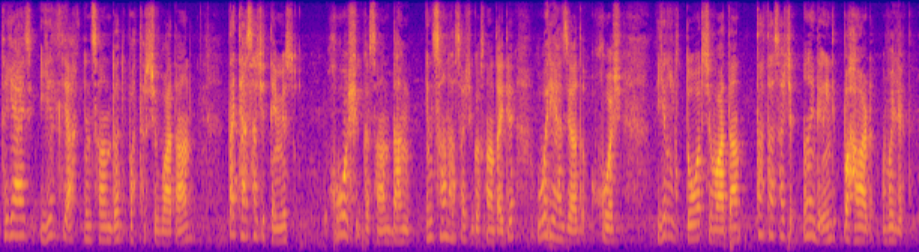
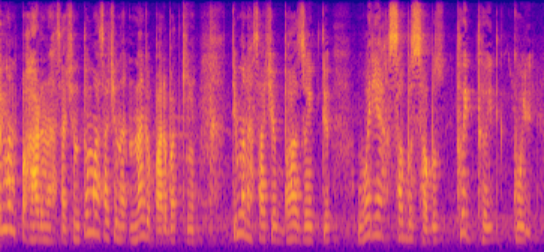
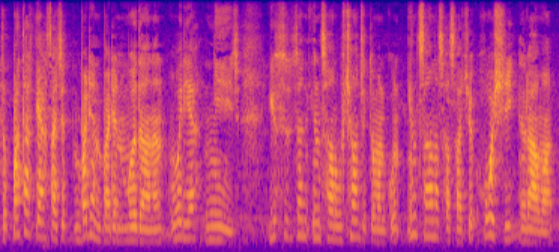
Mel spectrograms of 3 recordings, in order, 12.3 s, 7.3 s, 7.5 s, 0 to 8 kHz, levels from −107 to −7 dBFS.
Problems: none marked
